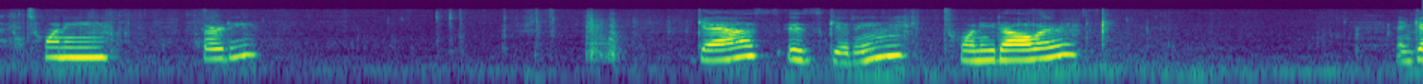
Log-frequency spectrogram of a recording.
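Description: Paper banknotes rustle and crinkle as hands handle them.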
